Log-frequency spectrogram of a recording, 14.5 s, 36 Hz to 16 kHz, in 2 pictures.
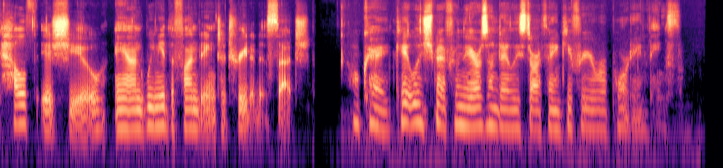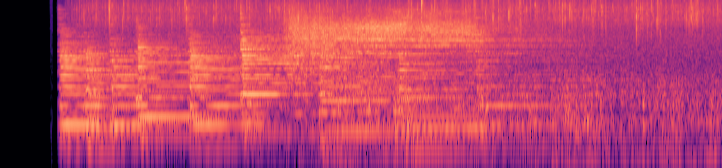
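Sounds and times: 
speech: 0:00.1 - 0:06.9, 0:07.8 - 0:08.8
heavy monsoon rain pouring in Tucson Arizona in July: 0:07.8 - 0:14.4
loud rolling thunder: 0:08.2 - 0:14.4.

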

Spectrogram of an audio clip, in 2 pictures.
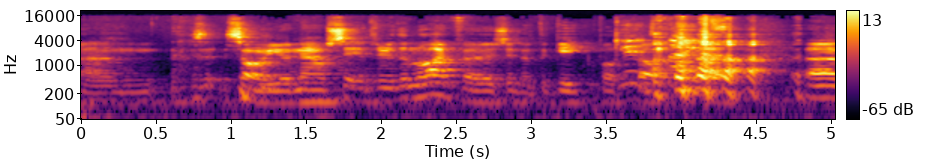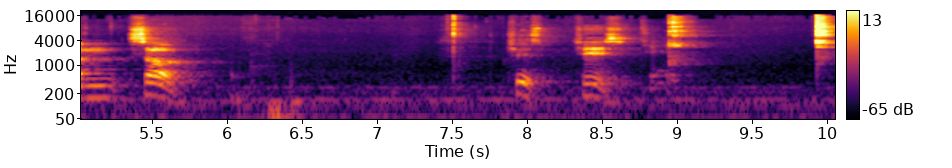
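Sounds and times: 
speech: 0:00.8 - 0:05.8, 0:07.9 - 0:09.1
laughter: 0:03.8 - 0:04.9
glasses clinking together in a toast: 0:08.9 - 0:09.2.

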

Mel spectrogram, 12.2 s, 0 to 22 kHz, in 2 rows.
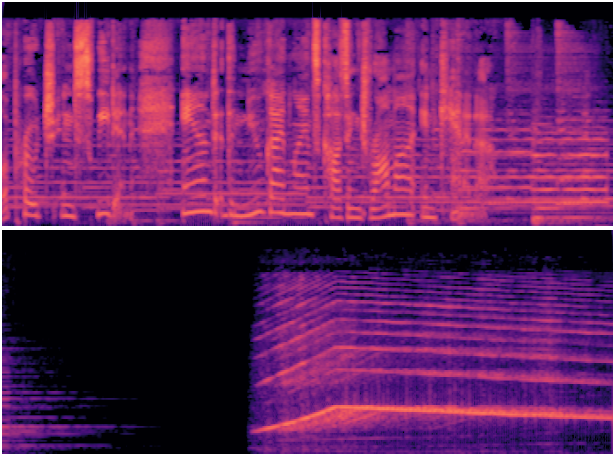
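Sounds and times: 
speech: 0:00.0 - 0:05.1
curfew air-raid siren wailing in Jordan during lockdown: 0:08.6 - 0:12.2.

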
